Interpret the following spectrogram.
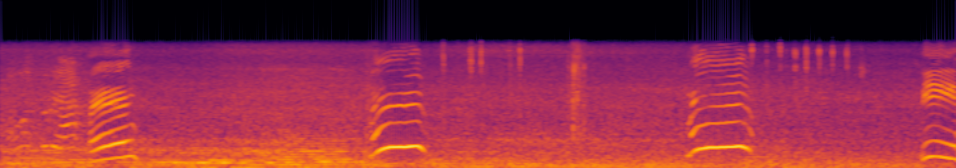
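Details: Mud-covered cat, helpless at a roadside after apparently being hit by a vehicle, gives four drawn-out meows roughly every three seconds while passing traffic and soft human voices fill the background.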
